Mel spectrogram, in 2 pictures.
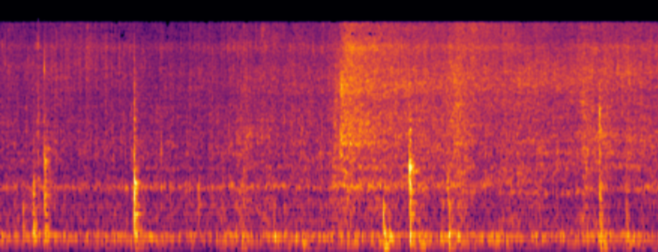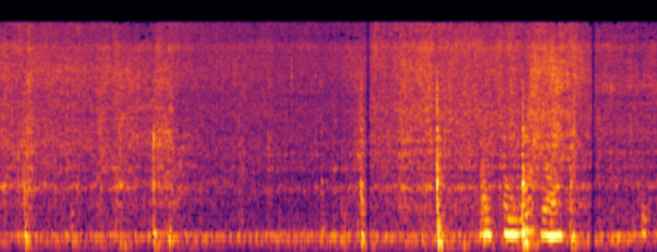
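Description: A plastic spatula stirs and knocks against a steel pot.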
